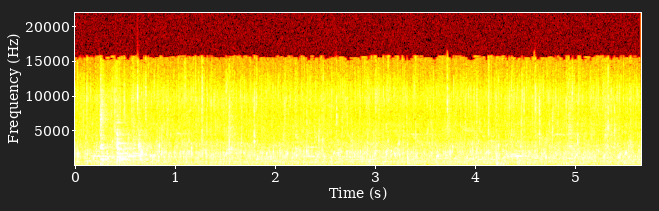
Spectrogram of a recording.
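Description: Fish curry boiling hard in a large metal karahi: a steady bubbling with many small pops from the gravy.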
